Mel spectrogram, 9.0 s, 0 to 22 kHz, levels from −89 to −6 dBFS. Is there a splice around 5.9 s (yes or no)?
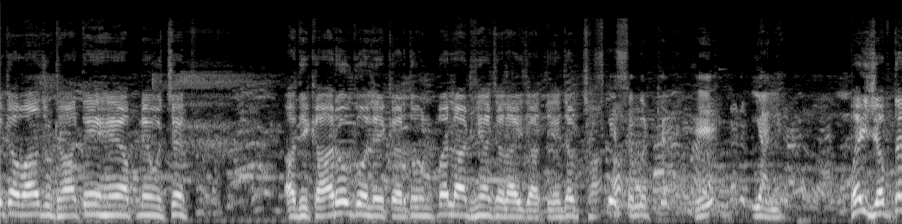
yes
